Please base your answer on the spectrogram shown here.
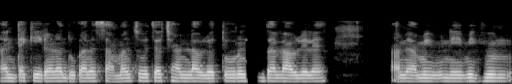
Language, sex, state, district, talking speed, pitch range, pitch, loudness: Marathi, male, Maharashtra, Chandrapur, 175 wpm, 150-155 Hz, 150 Hz, -14 LUFS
